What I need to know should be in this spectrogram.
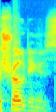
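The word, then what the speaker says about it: Schrödinger: I have a Schrodinger's Sid Didn't Die. – It's pronounced Schrod. Schrodinger. Schrodinger.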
